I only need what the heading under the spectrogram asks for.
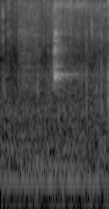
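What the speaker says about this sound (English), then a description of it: "You hear that sizzle? That's what you want." Food sizzles in oil in a pan, a faint, steady hiss with a brief brighter crackle partway through.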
